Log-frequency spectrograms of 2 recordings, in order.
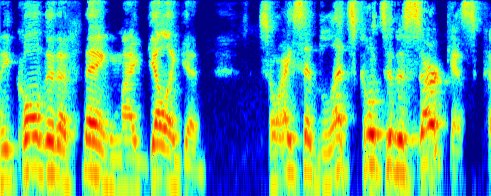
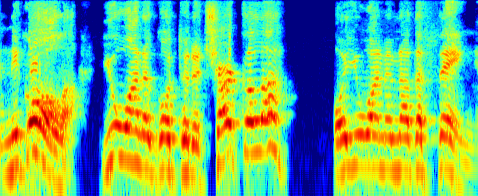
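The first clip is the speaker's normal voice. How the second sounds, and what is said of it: Put-on heavy Italian accent. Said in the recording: “with his heavy Italian accent ... with his Italian accent”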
